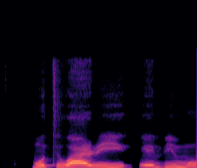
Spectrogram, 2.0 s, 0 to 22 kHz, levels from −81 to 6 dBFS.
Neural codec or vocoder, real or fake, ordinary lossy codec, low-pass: autoencoder, 48 kHz, 32 numbers a frame, DAC-VAE, trained on Japanese speech; fake; none; 14.4 kHz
